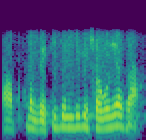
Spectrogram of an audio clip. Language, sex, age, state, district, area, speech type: Odia, male, 45-60, Odisha, Boudh, rural, conversation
